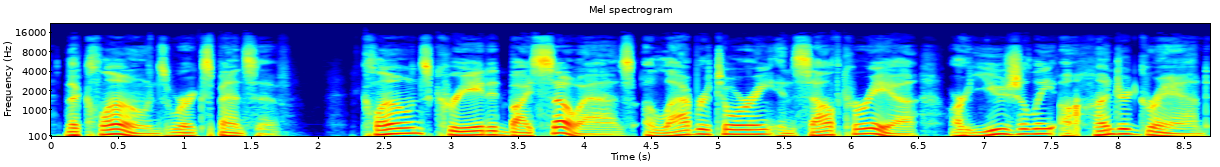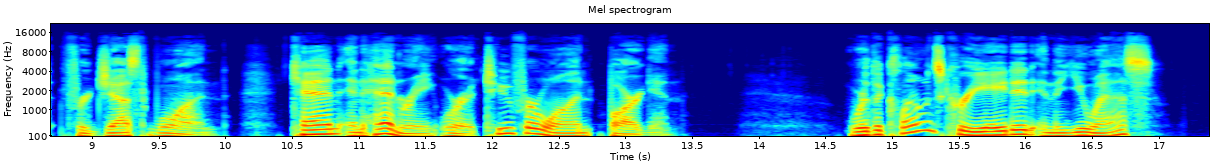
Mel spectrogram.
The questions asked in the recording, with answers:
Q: Were the clones created in the U.S.?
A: No, the clones weren't created in the U.S.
